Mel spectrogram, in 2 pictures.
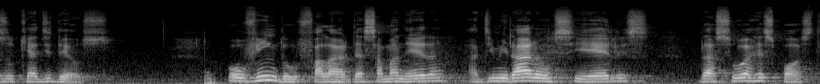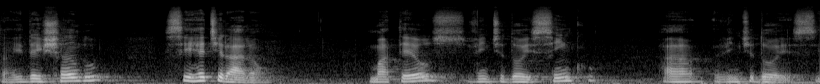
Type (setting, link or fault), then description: setting, large echoing room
